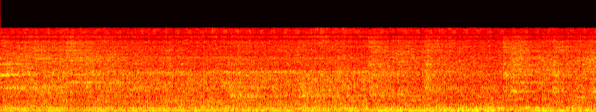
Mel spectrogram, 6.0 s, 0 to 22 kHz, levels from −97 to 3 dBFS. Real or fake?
fake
